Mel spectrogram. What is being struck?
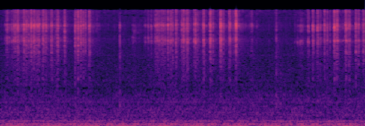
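Dried baking soda block.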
